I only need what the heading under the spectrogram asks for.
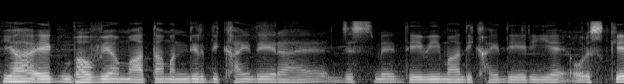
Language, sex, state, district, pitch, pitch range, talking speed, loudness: Hindi, male, Chandigarh, Chandigarh, 120 Hz, 115-125 Hz, 175 wpm, -19 LUFS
